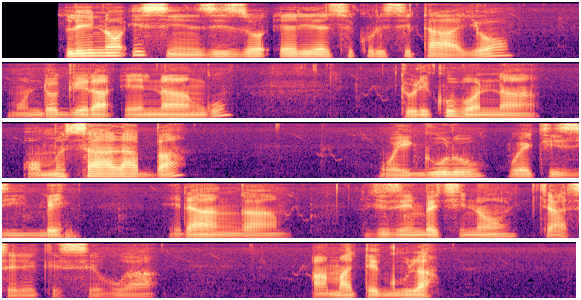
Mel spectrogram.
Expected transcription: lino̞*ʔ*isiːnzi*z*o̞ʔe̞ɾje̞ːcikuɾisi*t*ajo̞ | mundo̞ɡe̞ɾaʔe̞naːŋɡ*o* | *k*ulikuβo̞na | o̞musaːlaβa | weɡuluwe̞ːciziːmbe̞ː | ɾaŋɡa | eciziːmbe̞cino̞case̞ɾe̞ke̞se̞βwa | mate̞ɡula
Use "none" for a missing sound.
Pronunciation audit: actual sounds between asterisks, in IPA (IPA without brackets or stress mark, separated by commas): ʔ, z, t, u, t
